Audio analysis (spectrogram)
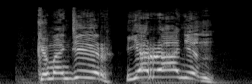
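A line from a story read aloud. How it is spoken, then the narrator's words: Soldier shouting in pain. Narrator (Russian): кричал солдат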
